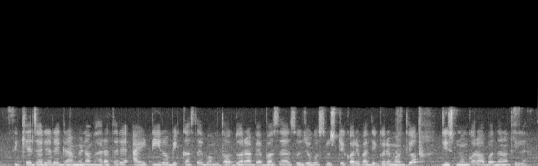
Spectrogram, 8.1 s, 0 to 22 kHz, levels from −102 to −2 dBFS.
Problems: none marked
